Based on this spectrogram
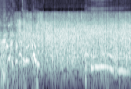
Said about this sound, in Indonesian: Bro uh, tepuk tangan saya, tepuk tangan saya, tepuk tangan saya.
